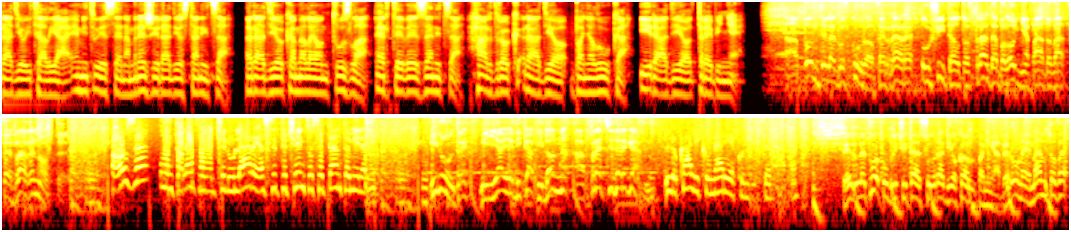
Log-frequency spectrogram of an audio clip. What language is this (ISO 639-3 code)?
hrv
